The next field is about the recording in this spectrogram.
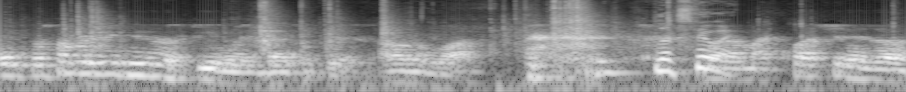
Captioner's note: laughs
